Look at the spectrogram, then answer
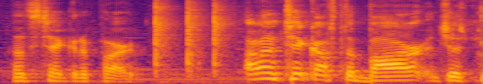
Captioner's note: tapping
